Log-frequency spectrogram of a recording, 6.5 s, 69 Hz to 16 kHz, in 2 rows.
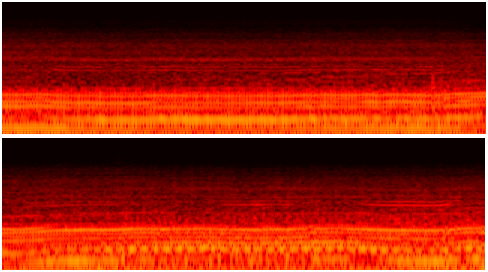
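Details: Yamaha YXZ with newly installed Agency supercharger (stiffer bypass valve spring, vacuum lines smoke-tested, 4-5 lbs boost): rough drone climbing slowly and unevenly in first gear, bogging from low revs, burbling and almost backfiring; no gain over stock, cause unknown.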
